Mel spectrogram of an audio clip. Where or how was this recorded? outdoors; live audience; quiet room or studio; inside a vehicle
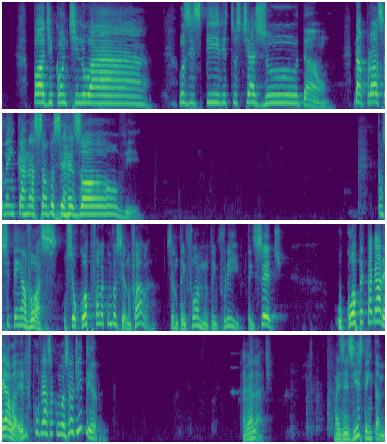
live audience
